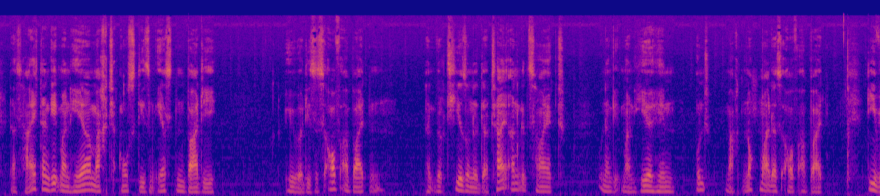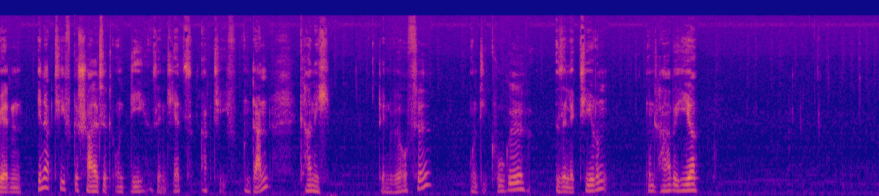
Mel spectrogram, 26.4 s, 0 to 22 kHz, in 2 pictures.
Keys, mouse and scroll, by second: 3.7 click, 7.6 click, 9.2 click, 11.2 click, 14.3 click, 15.4 click, 15.9 click, 17.0 click, 19.9 shift+click.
